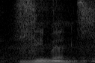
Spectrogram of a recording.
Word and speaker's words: Siemens: of understanding with the German company, is it pronounced Siemens or Siemens? Siemens.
